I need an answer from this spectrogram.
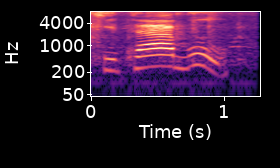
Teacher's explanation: huruf ba, makhrajnya adalah mempertemukan kedua perut bibir bagian dalamnya. Yang sering salah adalah mengucapkan ba sering dilipat dua bibirnya, padahal tidak seperti itu.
